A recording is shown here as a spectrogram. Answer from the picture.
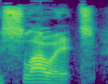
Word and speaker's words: Slaithwaite: it's a place that's spelt Slaithwaite and pronounced locally Slowett, which is in the Colne Valley just west of Huddersfield.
